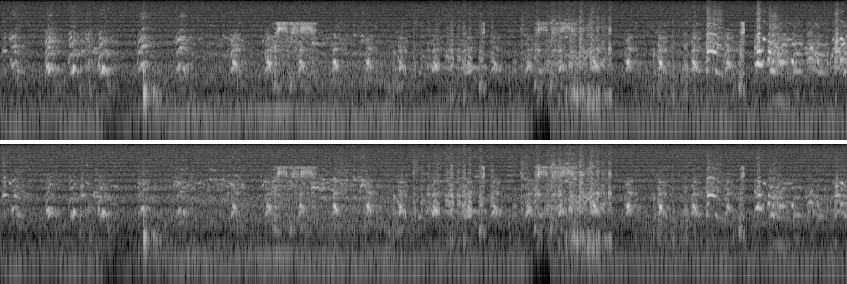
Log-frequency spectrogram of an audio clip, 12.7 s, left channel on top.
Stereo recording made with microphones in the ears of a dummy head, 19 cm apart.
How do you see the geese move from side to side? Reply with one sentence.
In this clip you hear the geese go from the right side to the left.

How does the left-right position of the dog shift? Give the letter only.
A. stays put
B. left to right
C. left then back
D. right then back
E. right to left
D.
